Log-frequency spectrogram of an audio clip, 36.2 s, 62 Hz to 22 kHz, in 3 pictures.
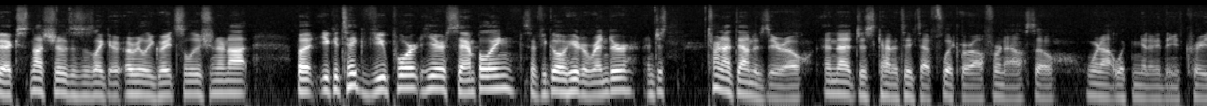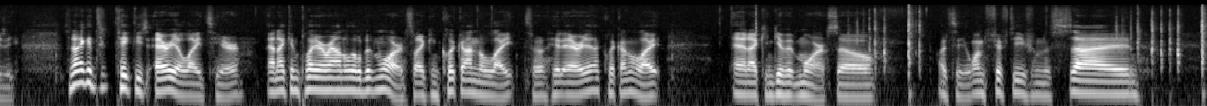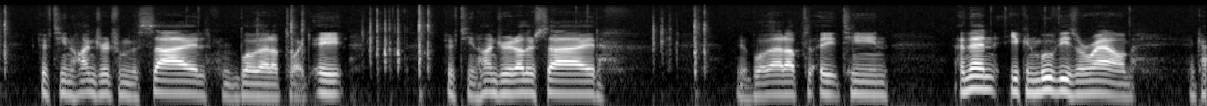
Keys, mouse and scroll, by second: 0.6 click, 6.6-13.5 drag, 15.0 click, 16.9 click, 19.2-34.2 drag, 21.2 Return, 23.9 KP_0, 24.2 Return, 27.2 Return, 28.1 KP_0, 28.5 Return, 31.2 Return, 34.6 click, 35.4-36.2 drag.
